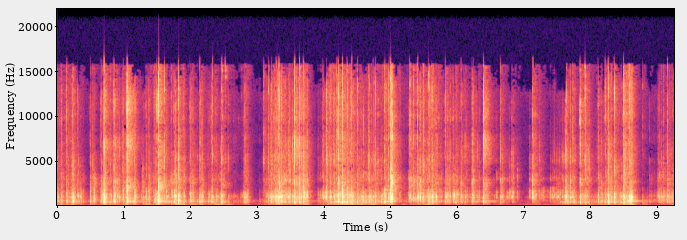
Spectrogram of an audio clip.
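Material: Plastic.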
